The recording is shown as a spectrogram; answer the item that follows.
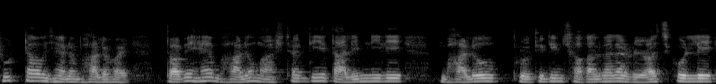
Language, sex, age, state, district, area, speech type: Bengali, male, 30-45, West Bengal, North 24 Parganas, urban, spontaneous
